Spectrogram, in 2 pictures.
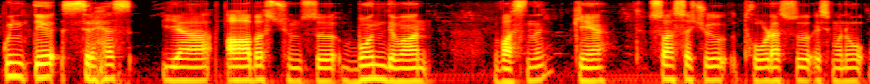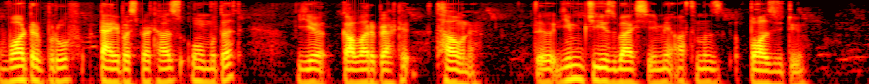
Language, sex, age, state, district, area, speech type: Kashmiri, male, 30-45, Jammu and Kashmir, Anantnag, rural, spontaneous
